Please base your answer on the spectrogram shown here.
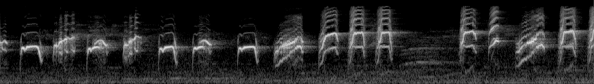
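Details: White-rumped shama repeating short whistled phrases about twice a second, each a sharp note with a dropping slur, turning into loud high double notes.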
